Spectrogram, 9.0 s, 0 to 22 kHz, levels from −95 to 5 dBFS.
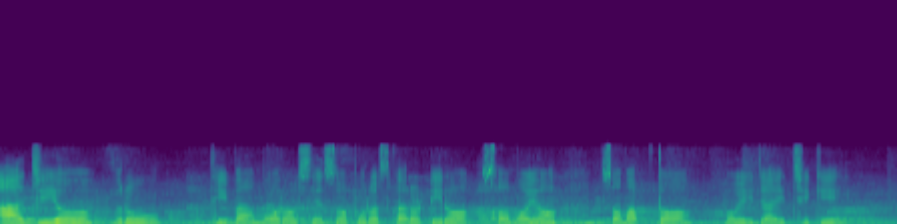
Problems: constant background noise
